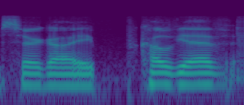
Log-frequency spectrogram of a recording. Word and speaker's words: Sergei Prokofiev: But at the moment, it stands Sergei Prokofiev, as you pronounced so well, is 9-4-5.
